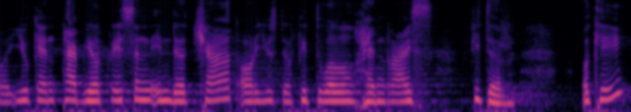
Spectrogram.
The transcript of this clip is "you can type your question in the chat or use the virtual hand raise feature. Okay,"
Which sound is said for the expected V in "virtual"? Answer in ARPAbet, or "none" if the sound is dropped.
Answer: F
